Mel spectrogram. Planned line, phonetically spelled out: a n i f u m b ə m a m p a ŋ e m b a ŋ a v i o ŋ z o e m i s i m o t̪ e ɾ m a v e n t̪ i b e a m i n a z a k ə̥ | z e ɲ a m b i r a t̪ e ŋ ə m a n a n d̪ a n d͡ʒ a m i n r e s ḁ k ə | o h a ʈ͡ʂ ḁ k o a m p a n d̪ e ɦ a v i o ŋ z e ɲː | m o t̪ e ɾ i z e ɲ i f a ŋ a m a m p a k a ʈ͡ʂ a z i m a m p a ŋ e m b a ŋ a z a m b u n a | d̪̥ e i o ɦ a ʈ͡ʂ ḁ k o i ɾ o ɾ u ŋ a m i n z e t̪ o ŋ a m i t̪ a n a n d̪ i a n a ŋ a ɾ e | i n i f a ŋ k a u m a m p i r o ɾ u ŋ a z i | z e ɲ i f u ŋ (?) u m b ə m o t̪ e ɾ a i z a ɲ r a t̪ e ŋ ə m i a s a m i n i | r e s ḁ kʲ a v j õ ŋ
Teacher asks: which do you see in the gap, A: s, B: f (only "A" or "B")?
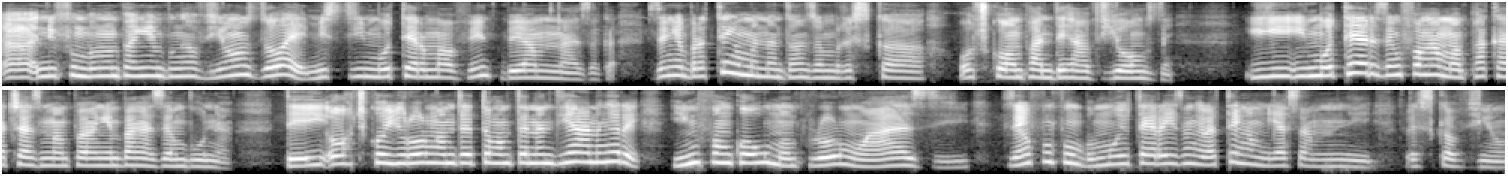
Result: B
